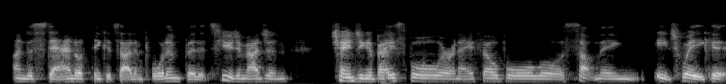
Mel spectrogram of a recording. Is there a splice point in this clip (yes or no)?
no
